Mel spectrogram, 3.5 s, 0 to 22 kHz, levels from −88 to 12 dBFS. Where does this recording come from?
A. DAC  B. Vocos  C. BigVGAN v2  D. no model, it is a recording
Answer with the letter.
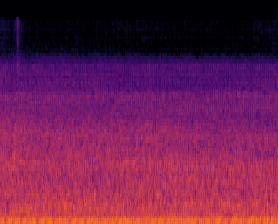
D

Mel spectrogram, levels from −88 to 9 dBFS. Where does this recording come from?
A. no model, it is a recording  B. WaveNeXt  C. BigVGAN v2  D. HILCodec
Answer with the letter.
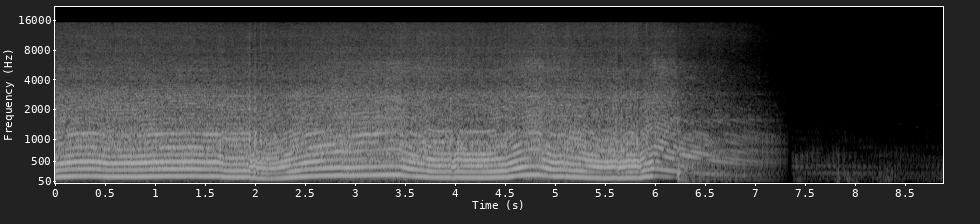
A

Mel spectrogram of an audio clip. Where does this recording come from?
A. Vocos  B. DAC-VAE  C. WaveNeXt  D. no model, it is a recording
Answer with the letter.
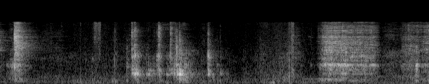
D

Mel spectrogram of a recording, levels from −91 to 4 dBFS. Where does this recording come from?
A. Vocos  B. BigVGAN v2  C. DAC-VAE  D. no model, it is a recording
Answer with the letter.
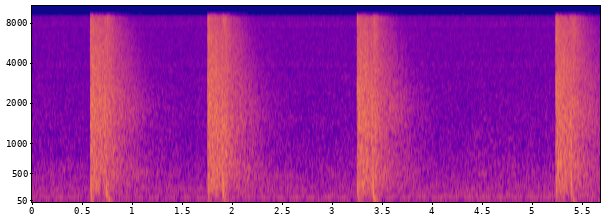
B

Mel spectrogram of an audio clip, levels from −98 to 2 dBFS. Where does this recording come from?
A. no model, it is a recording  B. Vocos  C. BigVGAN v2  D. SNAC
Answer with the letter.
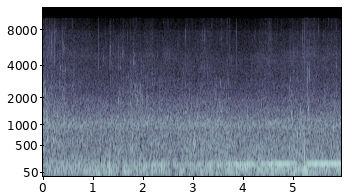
A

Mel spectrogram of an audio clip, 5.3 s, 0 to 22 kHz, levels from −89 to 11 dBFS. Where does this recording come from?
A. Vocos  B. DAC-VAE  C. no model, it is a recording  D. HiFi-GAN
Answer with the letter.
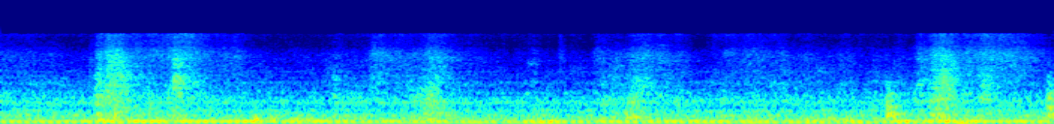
C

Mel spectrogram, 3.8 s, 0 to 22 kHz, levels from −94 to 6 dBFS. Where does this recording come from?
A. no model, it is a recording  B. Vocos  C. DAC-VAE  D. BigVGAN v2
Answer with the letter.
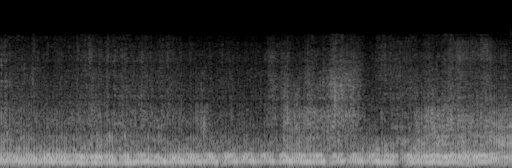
B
